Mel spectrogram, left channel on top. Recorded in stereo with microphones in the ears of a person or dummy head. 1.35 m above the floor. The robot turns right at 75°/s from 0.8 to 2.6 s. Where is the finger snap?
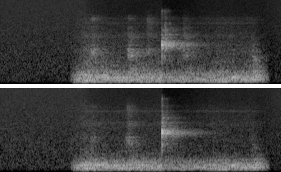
Centre (ahead or behind), 3.5 m; by 1.7 s 10° right (ahead or behind), 3.5 m.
